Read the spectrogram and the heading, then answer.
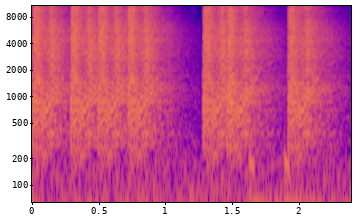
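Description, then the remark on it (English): Seven rapid gunshots are fired at a marshal, ringing out in a loud, harsh volley, the cracks coming in quick bursts with brief gaps between them and a dense, rumbling echo filling the spaces. No voices are heard. “At that moment, Thomas fired seven rapid shots towards the marshal.”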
